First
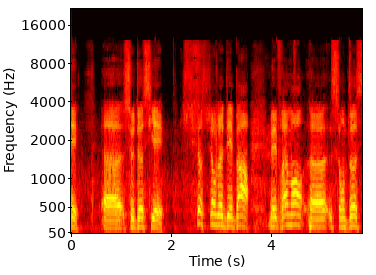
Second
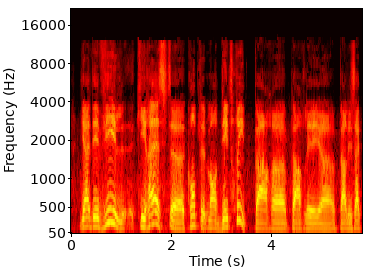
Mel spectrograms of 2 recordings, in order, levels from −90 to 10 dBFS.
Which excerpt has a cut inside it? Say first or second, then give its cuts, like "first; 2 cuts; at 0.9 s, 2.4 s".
first; 1 cut; at 2.2 s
